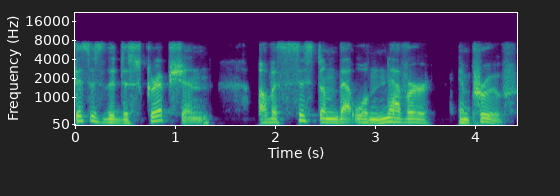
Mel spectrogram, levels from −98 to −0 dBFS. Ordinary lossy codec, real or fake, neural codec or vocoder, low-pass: Opus, 24 kbps; real; none; 7.2 kHz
